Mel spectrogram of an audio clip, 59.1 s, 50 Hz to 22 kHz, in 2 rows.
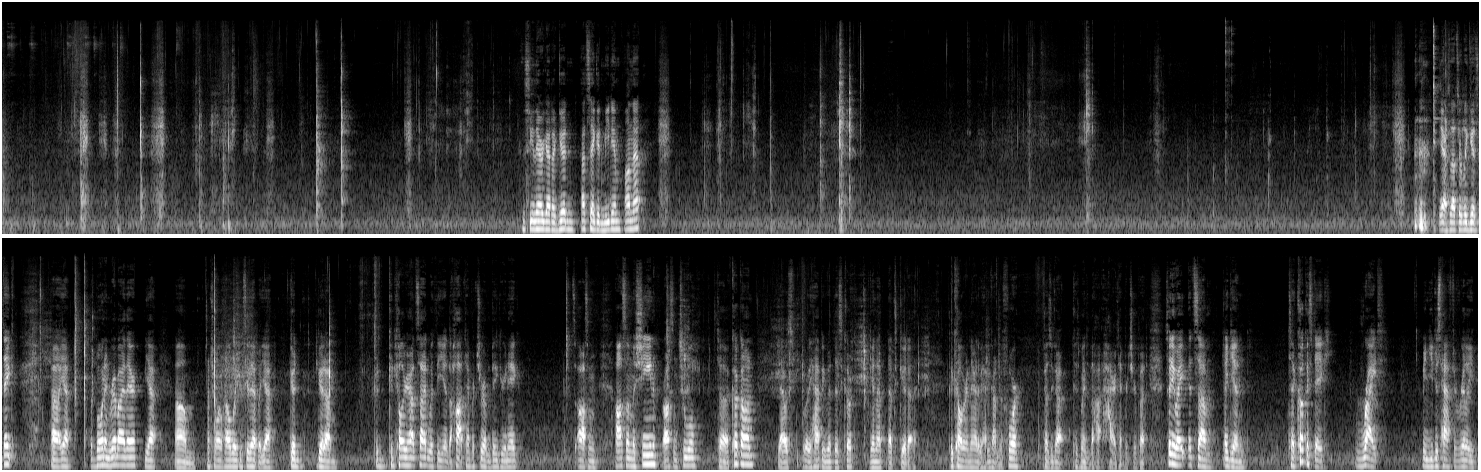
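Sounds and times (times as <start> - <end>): knife and fork scraping a plate: 1.2 - 5.6, 30.0 - 30.6, 33.8 - 34.7, 42.8 - 43.6, 46.4 - 46.9.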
